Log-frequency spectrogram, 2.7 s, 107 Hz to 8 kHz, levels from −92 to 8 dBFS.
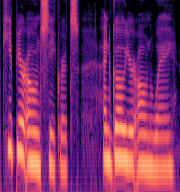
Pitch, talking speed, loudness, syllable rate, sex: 205 Hz, 200 wpm, -15 LUFS, 4.4 syllables/s, female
